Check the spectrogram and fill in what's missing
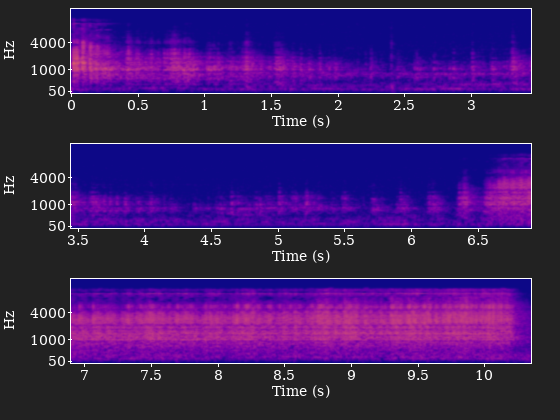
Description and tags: coin is spinning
